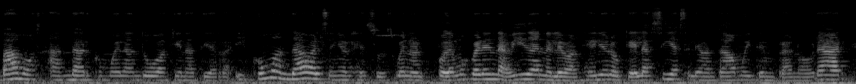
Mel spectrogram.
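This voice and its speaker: A woman at a very fast pace with hardly any pauses, amid noticeable background noise and audible room echo. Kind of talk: Bible study teaching.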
